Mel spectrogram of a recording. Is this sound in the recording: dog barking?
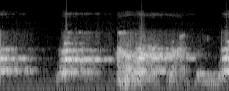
yes

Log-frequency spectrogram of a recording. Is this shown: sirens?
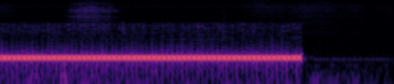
no

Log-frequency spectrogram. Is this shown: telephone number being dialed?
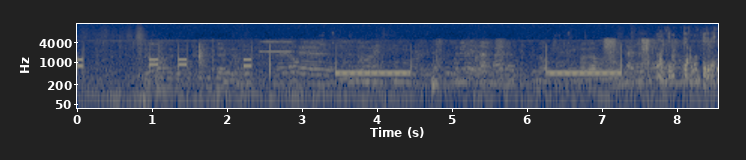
yes

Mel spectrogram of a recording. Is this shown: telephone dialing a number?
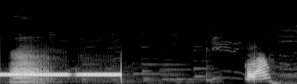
yes

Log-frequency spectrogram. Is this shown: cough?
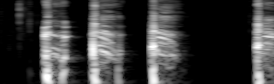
yes

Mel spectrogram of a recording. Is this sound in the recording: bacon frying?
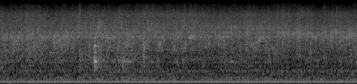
yes

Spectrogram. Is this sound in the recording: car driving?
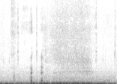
yes

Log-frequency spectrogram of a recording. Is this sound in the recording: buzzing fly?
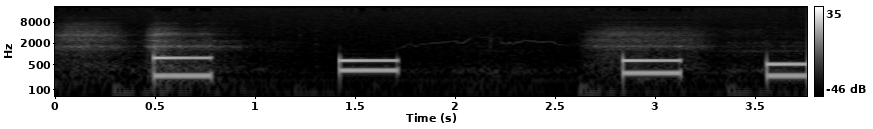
no

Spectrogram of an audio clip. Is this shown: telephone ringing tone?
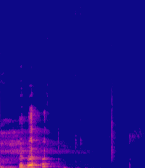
no

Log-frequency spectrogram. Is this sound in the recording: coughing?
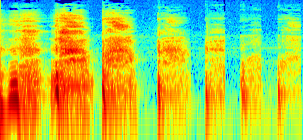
yes

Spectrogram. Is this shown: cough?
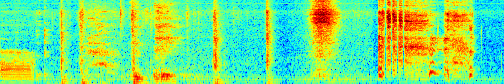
yes

